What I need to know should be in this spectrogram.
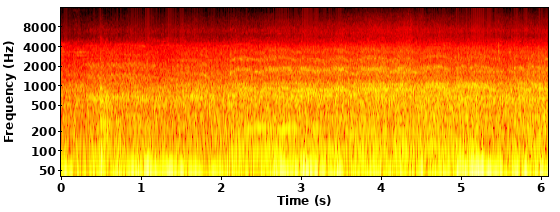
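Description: Tyres splash through shallow muddy water.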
